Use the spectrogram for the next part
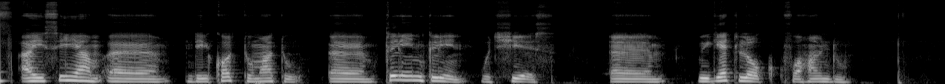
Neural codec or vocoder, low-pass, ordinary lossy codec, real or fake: none; none; none; real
